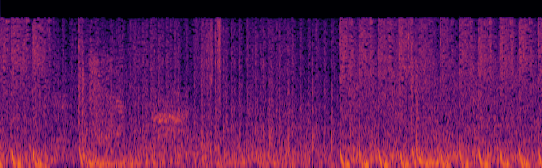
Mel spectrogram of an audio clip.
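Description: Dense video game gunfire, rapid bursts and overlapping shots that form a loud, continuous barrage with brief dips between volleys.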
